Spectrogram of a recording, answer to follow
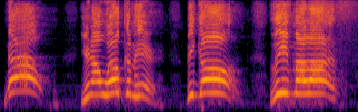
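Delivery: high, loud commanding rebuke of fear; shouted rebuke. Shown as a demonstration. Preacher shows the church how to rebuke fear, shouting. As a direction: drive the fear out of your life.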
